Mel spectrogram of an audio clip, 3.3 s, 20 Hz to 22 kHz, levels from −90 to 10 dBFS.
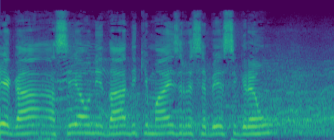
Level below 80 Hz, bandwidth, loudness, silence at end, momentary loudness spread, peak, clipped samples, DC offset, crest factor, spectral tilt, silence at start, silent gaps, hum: -46 dBFS; 16 kHz; -18 LUFS; 0 s; 7 LU; -2 dBFS; under 0.1%; under 0.1%; 16 dB; -2.5 dB/octave; 0 s; none; none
